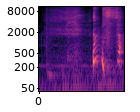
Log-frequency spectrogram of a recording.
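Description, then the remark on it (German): A soft, drawn-in breath builds for about a second, then a sharp sneeze bursts out with a voiced, noisy spray that trails off quickly. “Gesundheit. Gesundheit. Uh, Dankeschön.”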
